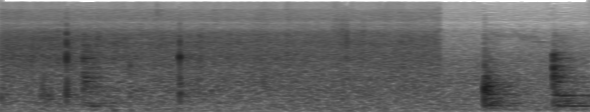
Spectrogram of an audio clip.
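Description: Onions fry in a pan for Dhaba-style egg masala, a soft continuous sizzle with occasional sharp clicks and scrapes of a spatula stirring.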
